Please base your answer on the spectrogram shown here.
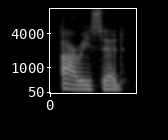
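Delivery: plain reading voice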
